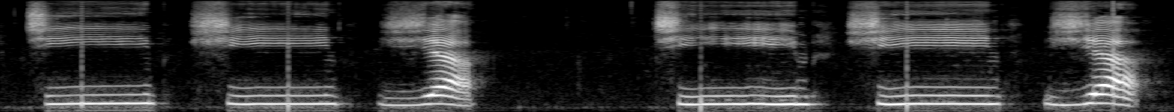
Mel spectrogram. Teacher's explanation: یہ زبان کے درمیان اور تالو کے درمیان سے ادا ہوتے ہیں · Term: حروف شجریہ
